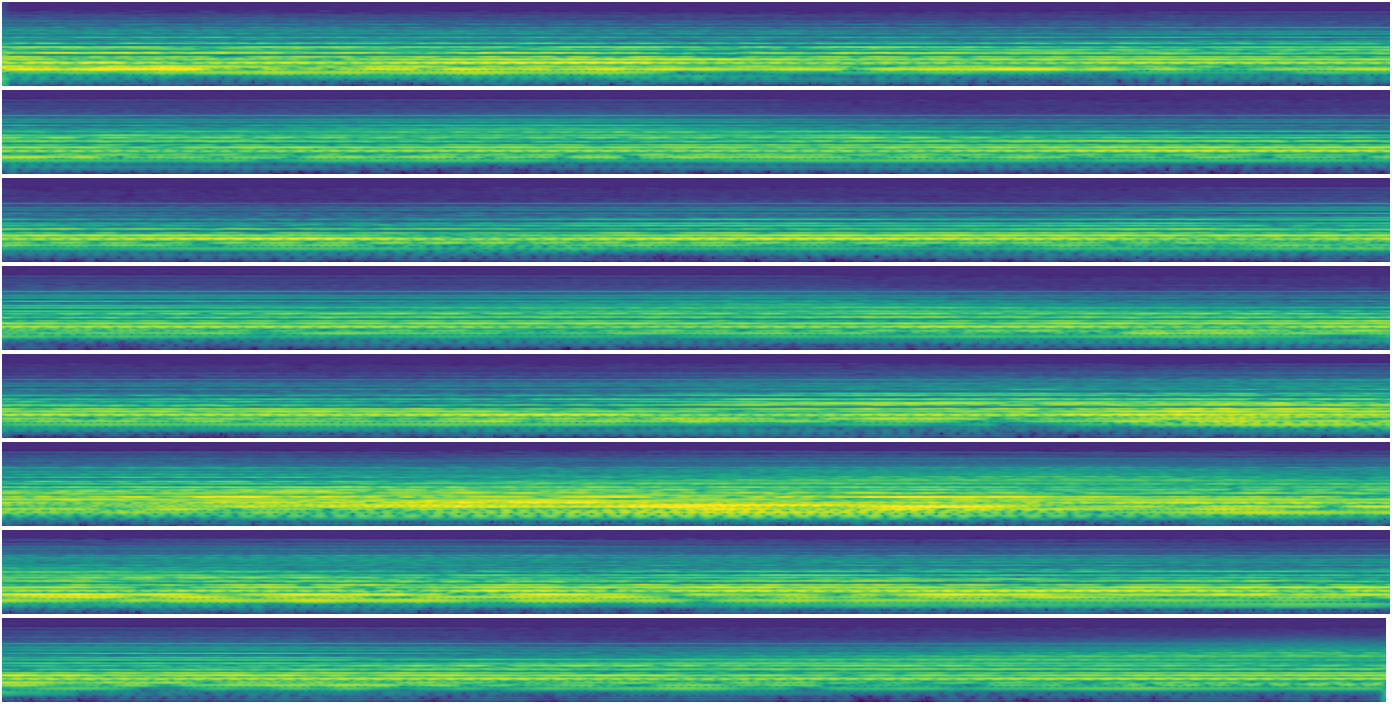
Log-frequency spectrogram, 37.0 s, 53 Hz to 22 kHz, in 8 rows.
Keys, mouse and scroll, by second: 9.3 Delete, 17.5 ctrl+z, 17.9 ctrl+z, 24.6 ctrl+c, 24.9 ctrl+v, 28.2 ctrl+v, 35.1 ctrl+c, 35.3 ctrl+v.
